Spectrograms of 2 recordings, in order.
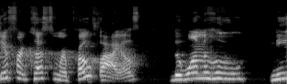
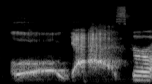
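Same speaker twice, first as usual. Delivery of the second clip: mock excited cry; 5 dB quieter, much slower than usual.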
